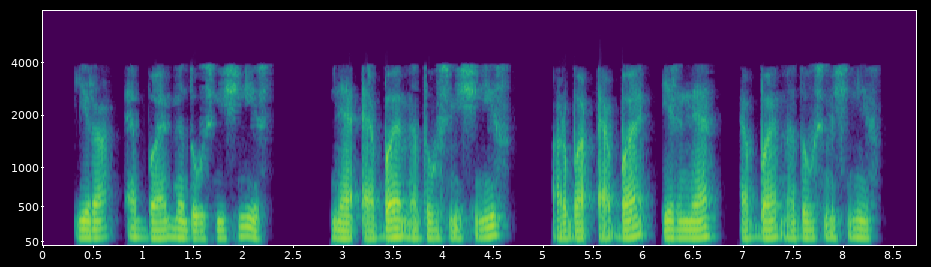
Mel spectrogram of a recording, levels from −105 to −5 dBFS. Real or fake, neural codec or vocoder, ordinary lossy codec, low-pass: real; none; AAC, 16 kbps; 7.2 kHz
